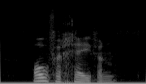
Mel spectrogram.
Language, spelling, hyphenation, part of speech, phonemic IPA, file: Dutch, overgeven, over‧ge‧ven, verb, /ˈoː.vərˌɣeː.və(n)/, Nl-overgeven.ogg
- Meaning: 1. to hand over, to give over 2. to surrender, to give oneself up 3. to vomit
